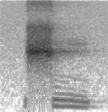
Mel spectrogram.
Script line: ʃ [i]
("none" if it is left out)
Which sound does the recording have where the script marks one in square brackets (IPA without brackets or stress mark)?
i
